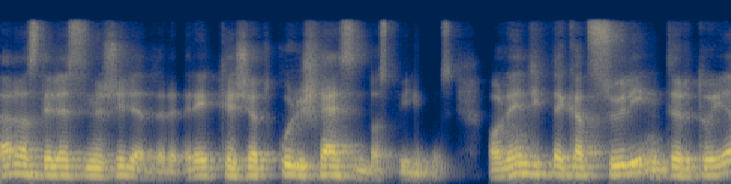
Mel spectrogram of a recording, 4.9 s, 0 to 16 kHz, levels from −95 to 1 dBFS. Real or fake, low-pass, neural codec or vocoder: fake; 10.8 kHz; codec, 24 kHz, 0.9 kbps, WavTokenizer, large speech release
